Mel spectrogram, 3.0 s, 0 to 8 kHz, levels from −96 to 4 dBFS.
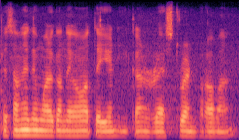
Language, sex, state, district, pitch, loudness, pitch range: Chakma, male, Tripura, Unakoti, 100 Hz, -16 LUFS, 95-105 Hz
